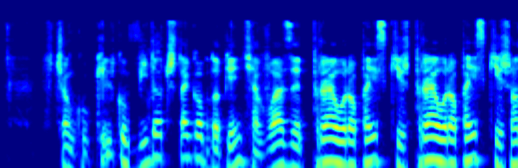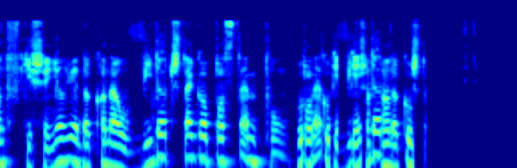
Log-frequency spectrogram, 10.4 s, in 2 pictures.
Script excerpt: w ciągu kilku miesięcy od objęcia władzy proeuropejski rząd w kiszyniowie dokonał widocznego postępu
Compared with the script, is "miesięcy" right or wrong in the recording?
wrong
